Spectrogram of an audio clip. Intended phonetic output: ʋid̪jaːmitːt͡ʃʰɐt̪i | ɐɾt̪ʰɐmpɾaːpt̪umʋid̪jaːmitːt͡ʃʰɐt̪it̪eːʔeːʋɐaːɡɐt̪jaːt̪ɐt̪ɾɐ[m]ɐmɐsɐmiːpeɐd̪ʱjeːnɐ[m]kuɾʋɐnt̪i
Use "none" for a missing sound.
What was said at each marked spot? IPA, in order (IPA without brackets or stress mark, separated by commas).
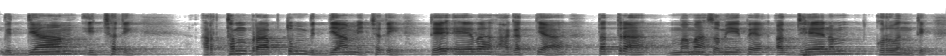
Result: m, m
